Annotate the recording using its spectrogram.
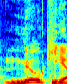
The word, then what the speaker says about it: Milke: Her name is Deborah Milkey, I believe. That's how you pronounce her name, M-I-L-K-E.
